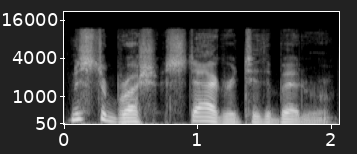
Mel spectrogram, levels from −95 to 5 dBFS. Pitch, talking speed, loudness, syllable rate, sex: 120 Hz, 175 wpm, -17 LUFS, 4.4 syllables/s, male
